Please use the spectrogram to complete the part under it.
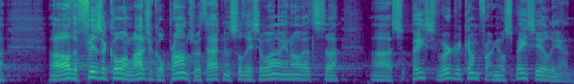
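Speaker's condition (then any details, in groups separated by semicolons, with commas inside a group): No condition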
